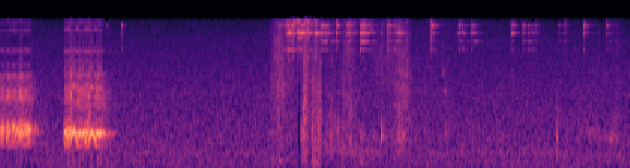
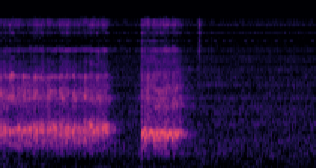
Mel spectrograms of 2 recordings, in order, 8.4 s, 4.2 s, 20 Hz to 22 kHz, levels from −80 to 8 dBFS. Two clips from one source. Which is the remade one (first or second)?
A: second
